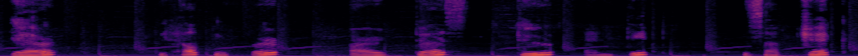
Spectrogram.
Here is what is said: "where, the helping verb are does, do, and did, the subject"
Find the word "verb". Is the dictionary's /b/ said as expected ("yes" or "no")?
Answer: no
